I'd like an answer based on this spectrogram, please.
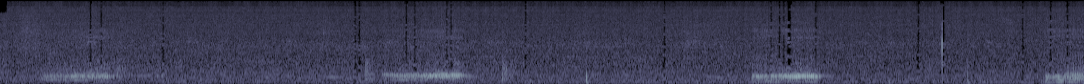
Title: The snoring monster!!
